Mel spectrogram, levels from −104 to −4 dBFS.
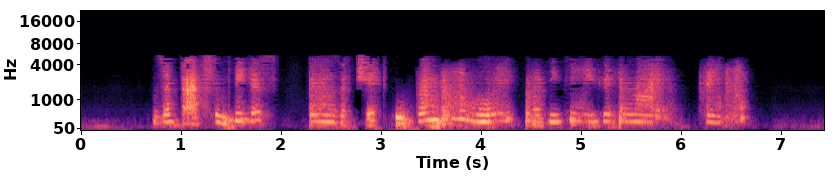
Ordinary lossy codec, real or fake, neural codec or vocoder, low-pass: MP3, 24 kbps; fake; codec, 44.1 kHz, 0.9 kbps, DAC; 5.4 kHz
